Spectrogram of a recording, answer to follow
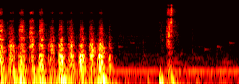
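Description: A coin scraping the coating off a scratch-off lottery ticket in rapid back-and-forth strokes for about a second, then one short scrape near the end.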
